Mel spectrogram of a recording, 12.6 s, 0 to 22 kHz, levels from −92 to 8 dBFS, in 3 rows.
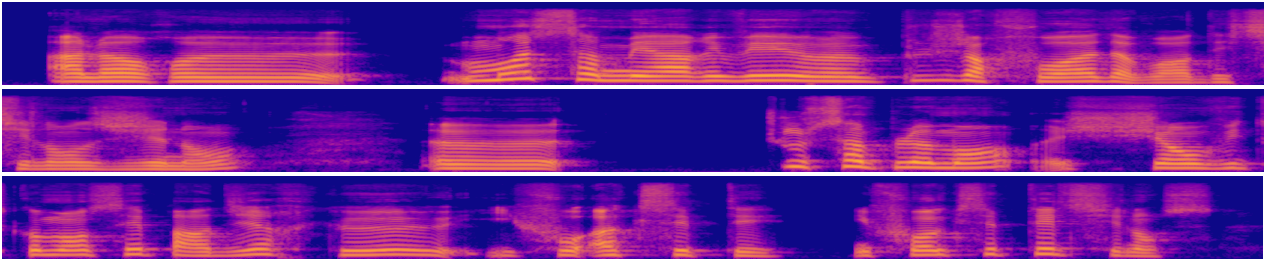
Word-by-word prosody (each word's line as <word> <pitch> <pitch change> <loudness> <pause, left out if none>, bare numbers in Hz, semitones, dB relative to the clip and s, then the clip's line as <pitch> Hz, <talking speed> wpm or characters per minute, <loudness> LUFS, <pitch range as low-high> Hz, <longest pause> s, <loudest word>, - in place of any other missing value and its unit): Alors, 190 0 +4
heu, 190 - +1 0.2
moi, 270 +8 +3
ça 315 -5 +1
m'est 230 -1 +5
arrivé, 220 +2 +5
heu, 200 -4 +2
plusieurs 235 -2 -1
fois 190 +1 +1
d'avoir 145 -6 -2
des 155 +2 -9
silences 160 0 -4
gênants. 150 - -4 0.6
Heu, 185 -2 0 0.7
tout 275 0 -1
simplement, 240 -3 +2
j'ai 215 - -5
envie 205 0 +1
de 200 - -22
commencer 220 +2 0
par 190 -7 0
dire 230 +6 -3
qu'il 205 -4 -1
faut 200 +2 -3
accepter. 205 -5 -3 0.2
Il 185 - -6
faut 210 - -2
accepter 245 +4 -1
le - - -13
silence. 160 -6 -8
205 Hz, 145 wpm, -20 LUFS, 185-225 Hz, 0.7 s, m'est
